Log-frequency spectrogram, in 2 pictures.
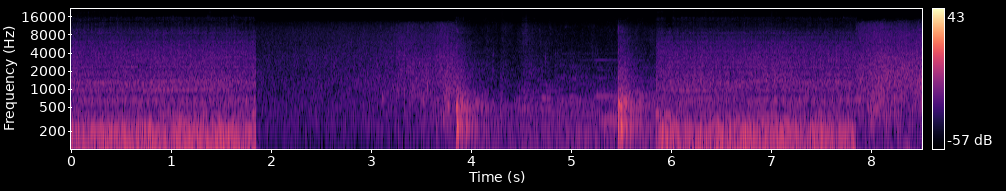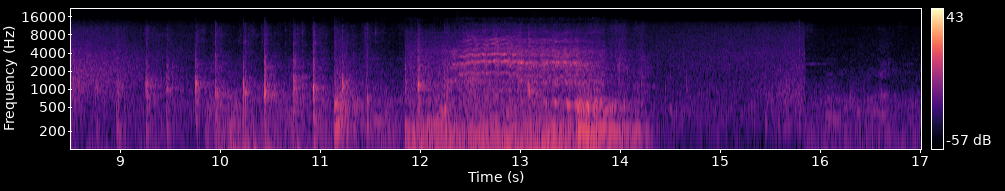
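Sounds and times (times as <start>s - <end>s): high-pitched animal call: 12.1s - 14.1s.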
